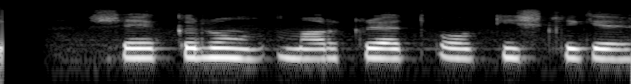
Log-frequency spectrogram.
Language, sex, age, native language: Icelandic, male, 10, Icelandic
